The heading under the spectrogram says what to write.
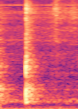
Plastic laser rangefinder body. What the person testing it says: the kind of cheap hollow sound of the body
